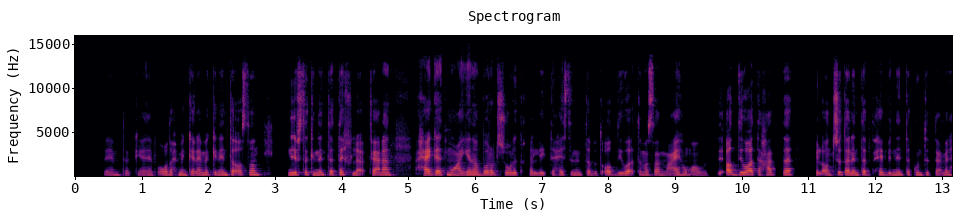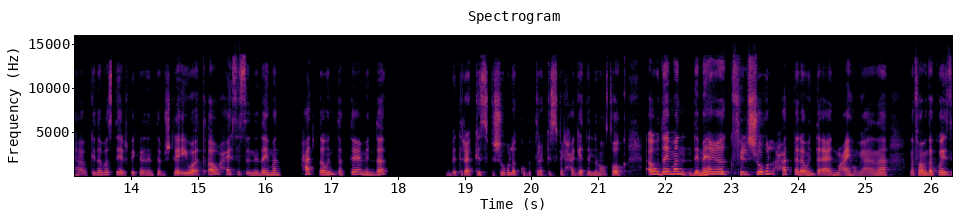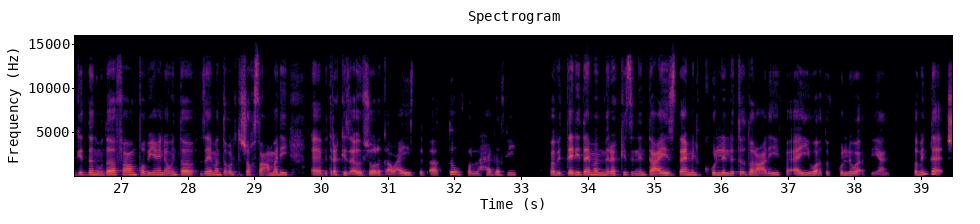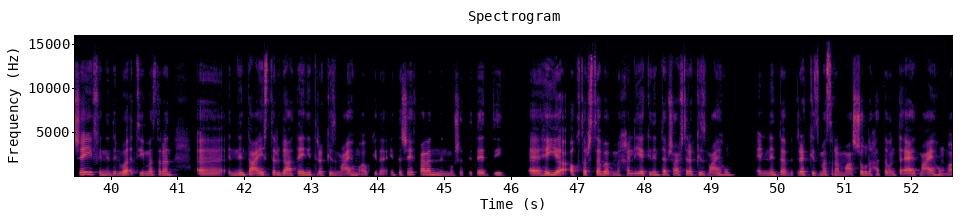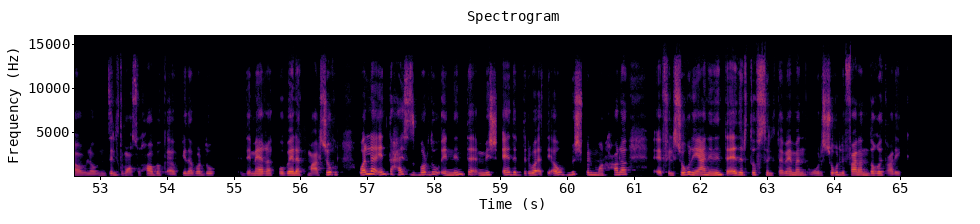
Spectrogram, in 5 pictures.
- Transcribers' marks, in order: tapping
- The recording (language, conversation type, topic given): Arabic, advice, إزاي أتعرف على نفسي وأبني هويتي بعيد عن شغلي؟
